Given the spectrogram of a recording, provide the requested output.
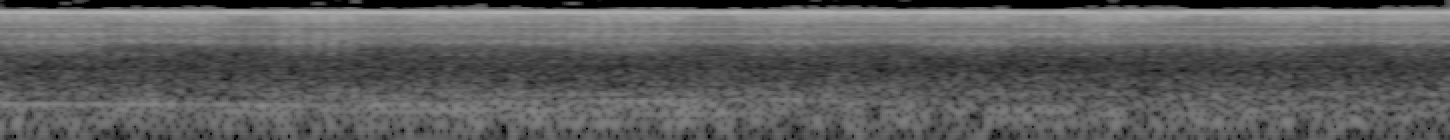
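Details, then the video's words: Cicadas at dusk on a summer night in Georgia, USA, the males chirping to attract females; a high, rasping continuous drone pulsing in slow waves about every two seconds, over a quiet low rumble. "Cicadas at Dusk, Summer Night"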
